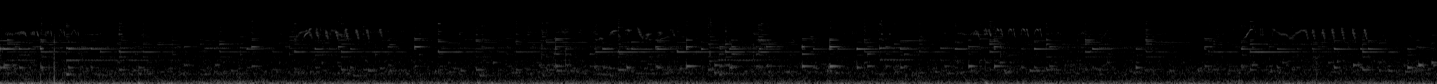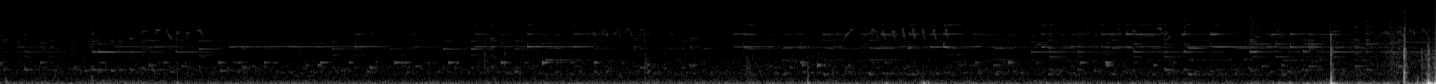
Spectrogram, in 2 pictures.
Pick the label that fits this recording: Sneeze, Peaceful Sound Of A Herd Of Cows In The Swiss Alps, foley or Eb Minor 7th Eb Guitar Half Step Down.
Peaceful Sound Of A Herd Of Cows In The Swiss Alps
